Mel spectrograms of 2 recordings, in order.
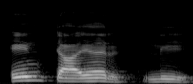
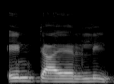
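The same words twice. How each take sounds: First: Entirely stretched out very slowly, each syllable clear; slow model word. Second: Said in the usual way. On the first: Shown as a demonstration. (entirely को बहुत धीरे, हर अक्षर साफ़)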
